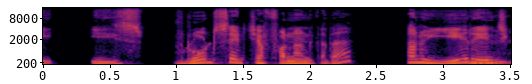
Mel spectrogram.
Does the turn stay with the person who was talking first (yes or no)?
yes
